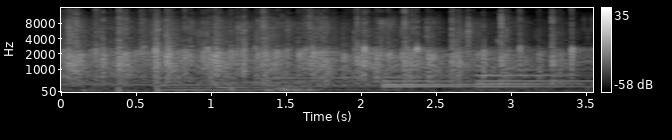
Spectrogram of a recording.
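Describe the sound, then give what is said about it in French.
An audience applauds steadily to acclaim the Lord, dense clapping filling the space, with sustained organ or keyboard tones rising beneath the applause. “Alléluia, acclamons le Seigneur ce soir.”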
